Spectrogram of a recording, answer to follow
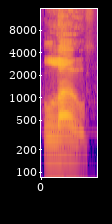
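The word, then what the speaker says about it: לא: That adverb, that negative, not, is spelled L-O, low.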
